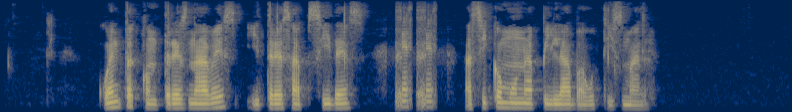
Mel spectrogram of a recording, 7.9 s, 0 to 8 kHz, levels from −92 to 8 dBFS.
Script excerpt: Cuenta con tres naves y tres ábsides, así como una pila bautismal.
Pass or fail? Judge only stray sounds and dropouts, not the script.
fail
